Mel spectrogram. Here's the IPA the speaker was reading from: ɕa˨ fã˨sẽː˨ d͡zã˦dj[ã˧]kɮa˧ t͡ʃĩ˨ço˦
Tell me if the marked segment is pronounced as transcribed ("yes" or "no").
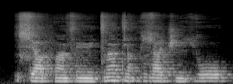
no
